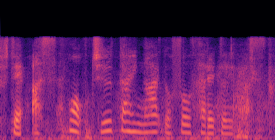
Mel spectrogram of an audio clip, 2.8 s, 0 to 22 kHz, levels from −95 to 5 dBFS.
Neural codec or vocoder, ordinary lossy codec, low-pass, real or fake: codec, 16 kHz in and 24 kHz out, 0.8 kbps, FocalCodec, streaming, 65536 codes; none; 7.2 kHz; fake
